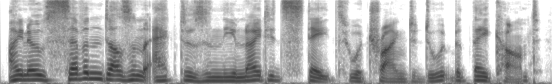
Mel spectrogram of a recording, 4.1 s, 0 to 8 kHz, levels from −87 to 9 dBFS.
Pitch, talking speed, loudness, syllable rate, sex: 135 Hz, 260 wpm, -18 LUFS, 6.3 syllables/s, male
